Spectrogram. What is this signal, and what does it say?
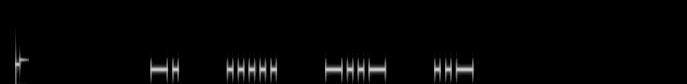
Morse code, heard as a keyed tone, about 22 wpm, spaced as for 12 wpm, 700 Hz. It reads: N5XU
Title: USA Call Signs - 4 Characters - 3x Character Spacing - 22wpm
